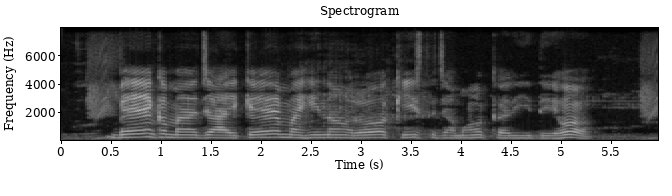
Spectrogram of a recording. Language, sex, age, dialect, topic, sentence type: Maithili, female, 41-45, Angika, banking, statement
